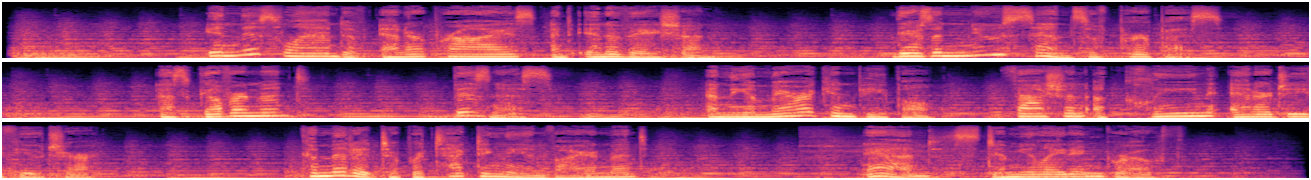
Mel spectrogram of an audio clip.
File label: Corporate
